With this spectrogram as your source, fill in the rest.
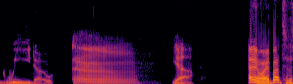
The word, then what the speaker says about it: Guido: wrong because I said gido he said guy though but it's actually it's a an Italian name and they pronounce it Guido yeah anyway back to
